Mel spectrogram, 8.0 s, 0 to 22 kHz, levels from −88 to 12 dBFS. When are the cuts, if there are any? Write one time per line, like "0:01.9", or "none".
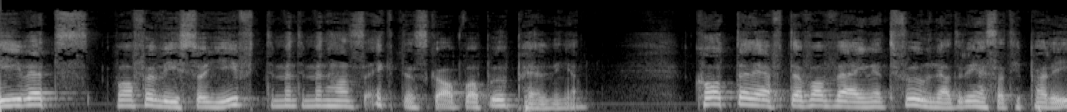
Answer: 0:02.2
